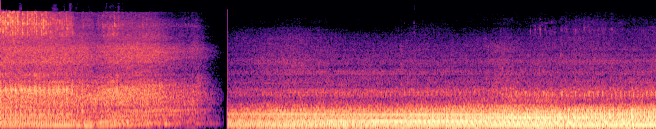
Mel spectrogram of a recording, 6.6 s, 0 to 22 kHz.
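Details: 1955 Ariel Square Four (SQ4) motorcycle: after a brief drop-out it settles into a steady, even four-cylinder beat that swells slightly; normal idle, though a slight stumble/misfire is noted when ridden, work in progress.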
